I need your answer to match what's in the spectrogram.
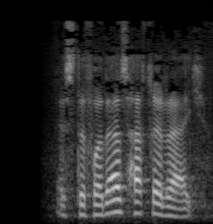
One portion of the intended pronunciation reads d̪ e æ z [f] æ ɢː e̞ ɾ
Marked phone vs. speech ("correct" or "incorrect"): incorrect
